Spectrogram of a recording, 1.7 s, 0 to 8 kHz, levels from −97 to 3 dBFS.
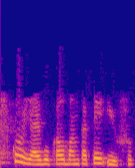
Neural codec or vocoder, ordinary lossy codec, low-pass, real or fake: none; MP3, 24 kbps; 7.2 kHz; real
